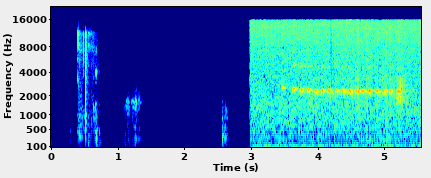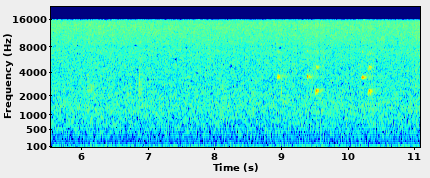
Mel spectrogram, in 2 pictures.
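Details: Little Grebe calling at night during nocturnal migration, calls quite unlike its daytime ones and often puzzling: a quick, high trill of about a dozen even notes lasting over a second, then a few short, sharp high calls over steady hiss.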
